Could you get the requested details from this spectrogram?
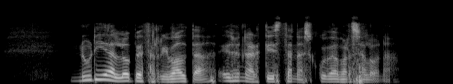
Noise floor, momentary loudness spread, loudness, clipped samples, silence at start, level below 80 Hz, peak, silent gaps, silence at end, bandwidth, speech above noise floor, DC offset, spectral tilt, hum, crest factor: -56 dBFS; 10 LU; -25 LUFS; under 0.1%; 0.75 s; -56 dBFS; -6 dBFS; none; 0.65 s; 10 kHz; 31 dB; under 0.1%; -4.5 dB/octave; none; 20 dB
